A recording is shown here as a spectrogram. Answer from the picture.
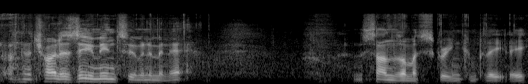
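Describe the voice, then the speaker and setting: A man with a southern English accent, fairly quick pace, long and frequent pauses, ordinary pitch variation, and noticeable background noise. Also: medium pitch for a man. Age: 60s. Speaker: birdwatching vlogger. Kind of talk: casual vlog narration. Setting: outdoors.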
